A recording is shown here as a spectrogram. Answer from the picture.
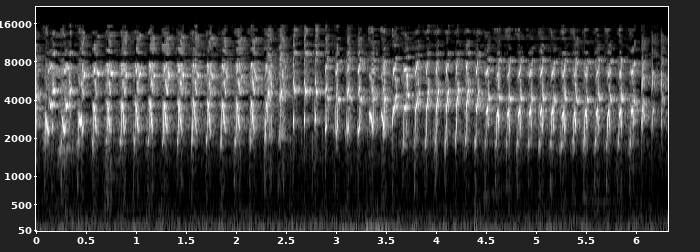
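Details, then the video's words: Lovebird delivering a long ngekek-style chattering trill: rapid, buzzy high notes repeated a little over twice per second, steady for six seconds with a slight drop in pitch midway; no other sounds. "Terapi Burung Lovebird biar Cepat Gacor"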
